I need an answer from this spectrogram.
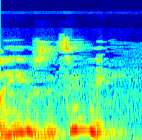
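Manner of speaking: ordinary talk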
